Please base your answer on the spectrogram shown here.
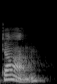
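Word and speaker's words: דם: blood from your hand the word for blood is dumb pronounced dumb the translations and Strong's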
